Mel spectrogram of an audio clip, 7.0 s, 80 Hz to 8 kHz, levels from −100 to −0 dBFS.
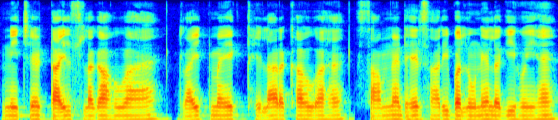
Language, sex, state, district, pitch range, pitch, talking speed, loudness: Hindi, male, Jharkhand, Deoghar, 100-105 Hz, 100 Hz, 170 wpm, -22 LUFS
